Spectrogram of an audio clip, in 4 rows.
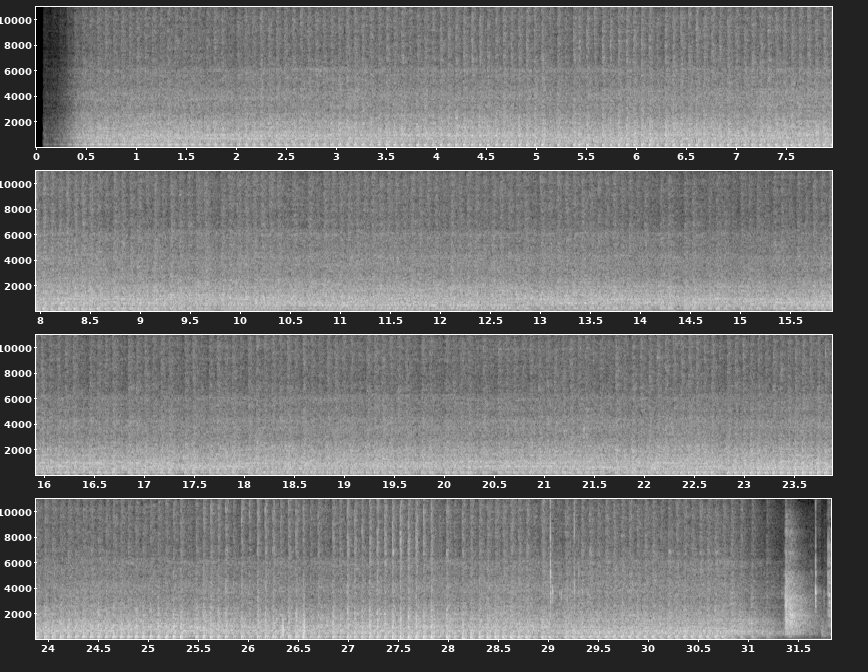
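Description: Yamaha TT-R230's air-cooled single-cylinder four-stroke engine idling steadily, a little louder in the last few seconds.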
